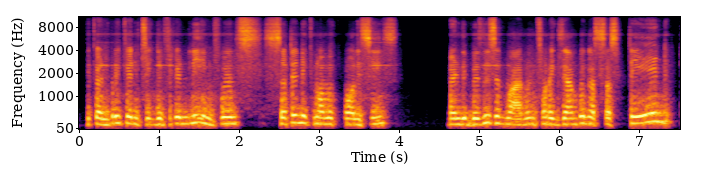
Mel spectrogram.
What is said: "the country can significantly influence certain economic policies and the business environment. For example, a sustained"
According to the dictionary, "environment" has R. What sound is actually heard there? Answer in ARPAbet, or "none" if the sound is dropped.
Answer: none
